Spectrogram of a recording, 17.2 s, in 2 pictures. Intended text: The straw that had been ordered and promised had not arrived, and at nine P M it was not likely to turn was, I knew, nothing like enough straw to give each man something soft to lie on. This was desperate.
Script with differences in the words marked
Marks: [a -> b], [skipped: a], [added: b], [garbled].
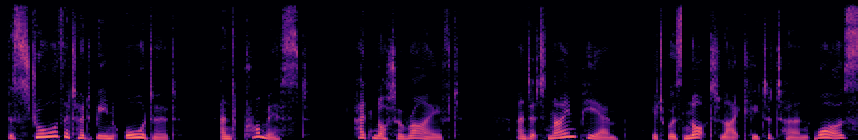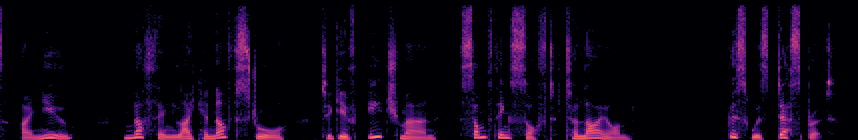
The straw that had been ordered and promised had not arrived, and at nine P M it was not likely to turn was, I knew, nothing like enough straw to give each man something soft to lie on. This was desperate.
